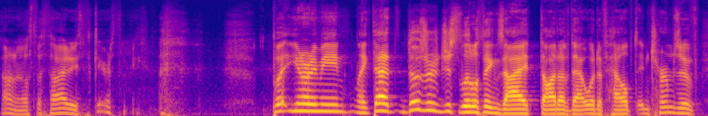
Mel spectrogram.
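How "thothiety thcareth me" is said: soft lisp on "Society scares me", s as th. Pretend. Host joking back about the lisp, softly lisped "Society scares me". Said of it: "Why do you have a little lisp".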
